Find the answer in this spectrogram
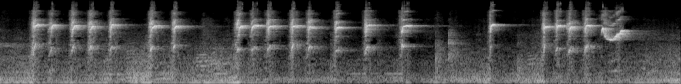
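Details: Murai batu, the white-rumped shama, singing pastol-style for a caged-bird training master: sharp, high, clipped whistled notes in quick bursts of three to five separated by short pauses, ending in a lower slurred note.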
